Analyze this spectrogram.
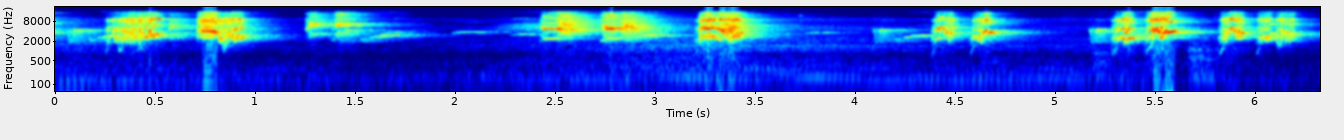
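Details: Javan myna lure call for trapping, made of clustered harsh squawks and chattering bursts separated by brief pauses, with faint whistles in between.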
